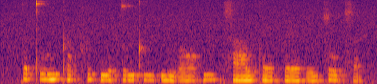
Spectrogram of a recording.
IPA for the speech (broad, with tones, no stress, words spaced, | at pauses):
kɐ˧t̚pʰuː˨˥j pʰɐ˨p̚fɪ˧k̚ n̪ɵ˨t̚t̪ʊ˨˧ŋpʰyː˨t̚ n̪ʊ˨˩ŋlɔː˨ pyː˧k̚t͡sʰaː˨˧w pʰɛː˨t̚pɛː˨pɵ˨˥ɥt͡so˥w t͡sʰɐ˨k̚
